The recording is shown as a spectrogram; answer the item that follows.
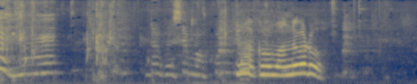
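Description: People talking, with the loudest, high-pitched stretch of speech in the second half; it falls quiet near the end.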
